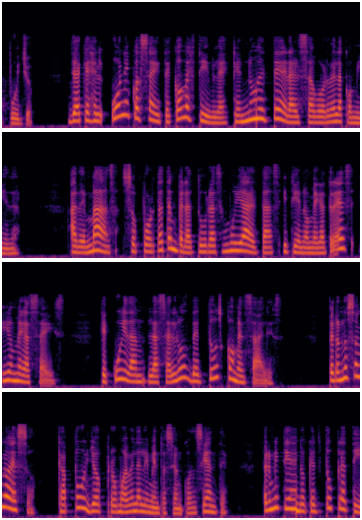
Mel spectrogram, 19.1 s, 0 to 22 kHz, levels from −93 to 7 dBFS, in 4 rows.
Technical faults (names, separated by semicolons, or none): concealed Bluetooth headset packet loss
